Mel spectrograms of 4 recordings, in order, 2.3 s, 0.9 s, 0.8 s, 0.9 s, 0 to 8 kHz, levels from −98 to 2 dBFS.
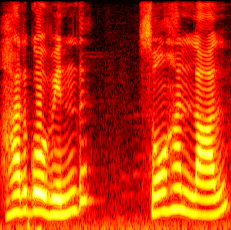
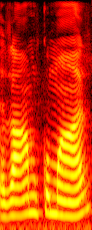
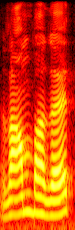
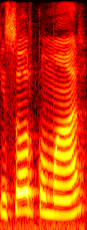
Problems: constant background noise, continuous background conversations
